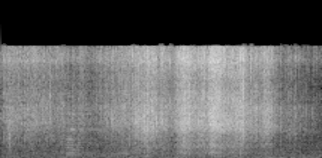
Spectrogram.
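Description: Thin plastic bag crinkling and rustling as gloved hands handle it and fill it with salted, spiced sardines. The crackle is loudest about a second in.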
